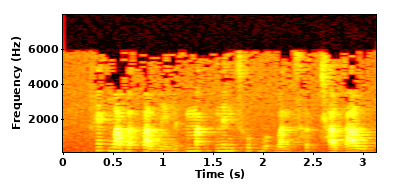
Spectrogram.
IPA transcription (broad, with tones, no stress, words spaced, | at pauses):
t̪ʰẽ˦k̚ n̪wa˦ba˦t̚pa˧wmi˨˦n | mã˦k̚o˦ʔ n̪i˦nt͡sʰu˦p̚bo˨ʔ ba˧nt͡sʰə˦k̚ t͡ɕʰa˨˩wka˥˧w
